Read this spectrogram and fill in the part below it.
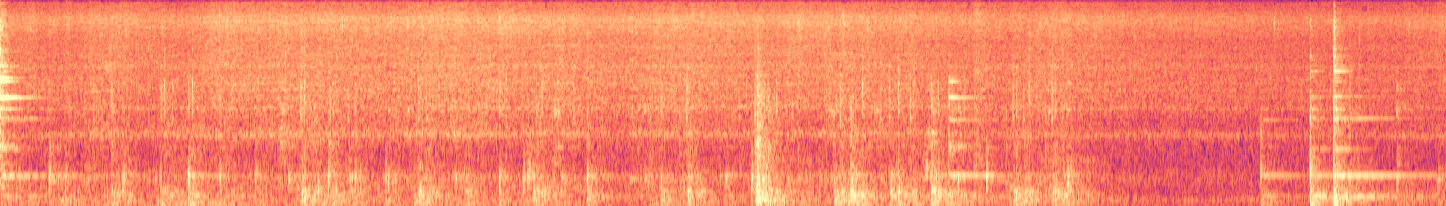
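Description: Garlic fries in a pan with a soft, continuous sizzle and crackle, accompanied by occasional clinks and stirring knocks nearby.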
